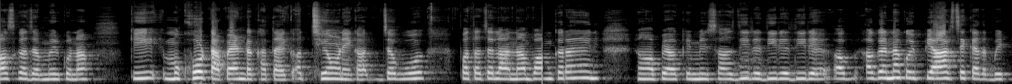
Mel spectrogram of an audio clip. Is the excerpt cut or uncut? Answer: cut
